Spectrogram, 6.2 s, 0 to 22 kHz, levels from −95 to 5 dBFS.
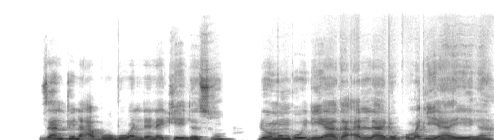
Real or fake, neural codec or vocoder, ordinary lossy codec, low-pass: fake; codec, 44.1 kHz, 7.8 kbps, Pupu-Codec; none; 19.8 kHz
